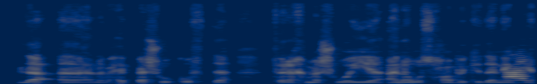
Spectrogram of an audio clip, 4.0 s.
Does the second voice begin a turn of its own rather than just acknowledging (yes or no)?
no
